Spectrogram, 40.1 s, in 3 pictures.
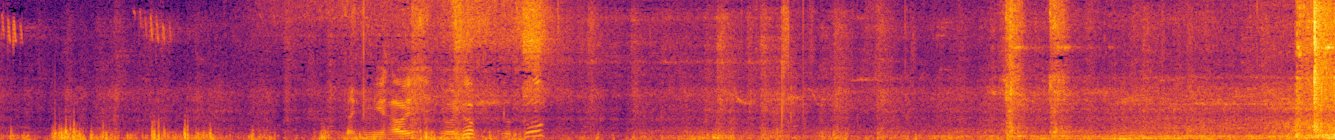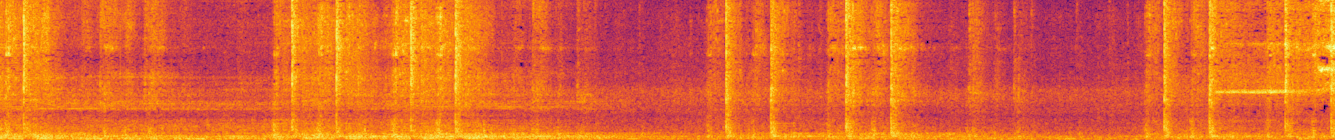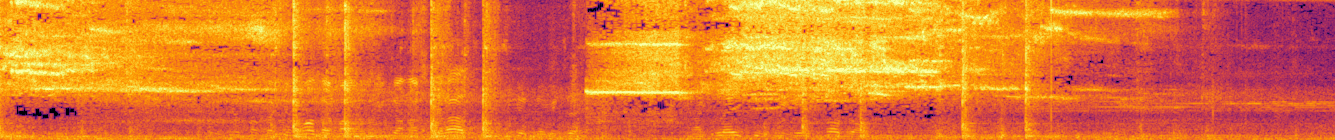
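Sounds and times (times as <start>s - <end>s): train rumbling past: 0.0s - 40.0s
wheels clicking over rail joints: 16.0s - 26.8s
high wheel squeal: 25.5s - 30.6s, 32.6s - 40.0s.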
